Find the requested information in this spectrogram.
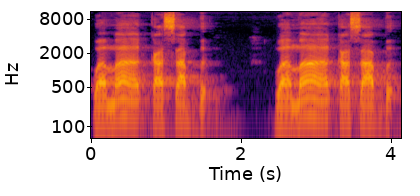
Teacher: Ingat pantulannya lebih besar daripada qalqalah sughra.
